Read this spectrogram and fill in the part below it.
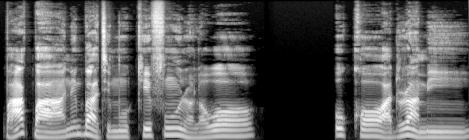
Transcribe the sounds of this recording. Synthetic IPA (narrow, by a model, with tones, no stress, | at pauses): k͡pa˨˦k͡pa˨nĩ˦ɡ͡ba˦˨ti˨˧˦mo˧ke˦fũ˦ĩ˦˨ɾ̃ã˨lɔ˨˦wɔ˦ | o˦kʰɔ˧a˨du˨˦ɾa˦˨mĩ˧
